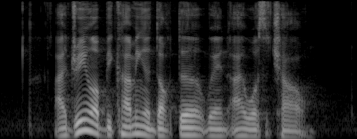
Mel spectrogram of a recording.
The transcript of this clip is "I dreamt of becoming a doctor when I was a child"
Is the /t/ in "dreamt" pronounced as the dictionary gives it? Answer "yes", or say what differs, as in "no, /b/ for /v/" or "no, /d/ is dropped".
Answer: no, /t/ is dropped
